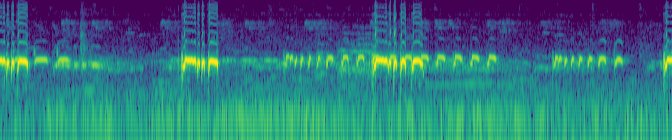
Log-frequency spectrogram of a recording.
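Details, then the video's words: Zebra dove song meant to call out rivals and stir other doves. Loud ringing coo bursts overlap softer, rapid cooing runs from other doves, with a low rumbling background throughout. "Perkutut lokal gacor Suara BESAR ampuh memanggil lawan BUNYI EMOSI manggung"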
